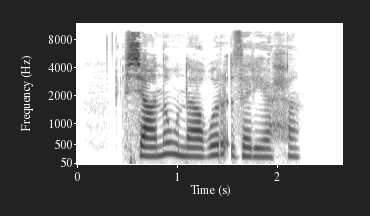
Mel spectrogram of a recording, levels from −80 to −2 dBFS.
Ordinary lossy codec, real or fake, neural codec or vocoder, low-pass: Opus, 64 kbps; real; none; 9.9 kHz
